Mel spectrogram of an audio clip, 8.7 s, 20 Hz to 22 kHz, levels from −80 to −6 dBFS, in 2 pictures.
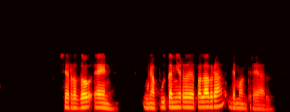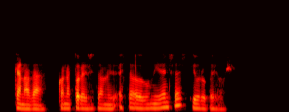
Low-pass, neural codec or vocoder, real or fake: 3.6 kHz; codec, 16 kHz, 16 kbps, FunCodec, trained on Chinese and English, 50 frames a second; fake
